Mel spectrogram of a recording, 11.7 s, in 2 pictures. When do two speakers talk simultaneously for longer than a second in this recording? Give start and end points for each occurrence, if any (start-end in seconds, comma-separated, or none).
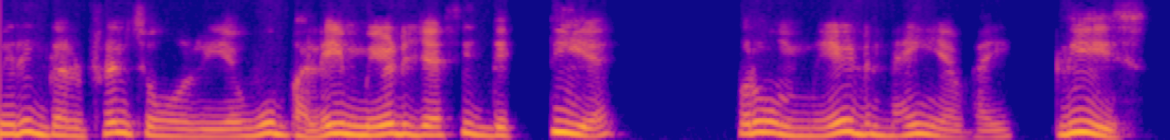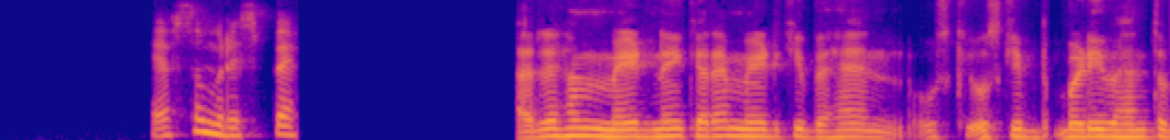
none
